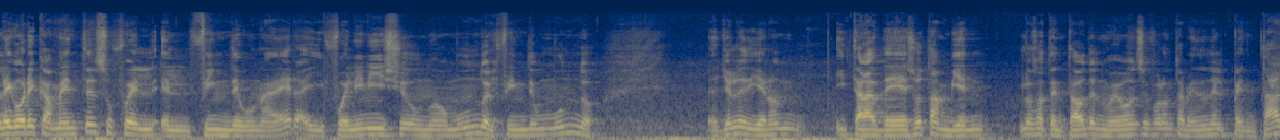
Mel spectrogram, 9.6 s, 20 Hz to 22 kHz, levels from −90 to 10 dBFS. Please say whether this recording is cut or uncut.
cut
